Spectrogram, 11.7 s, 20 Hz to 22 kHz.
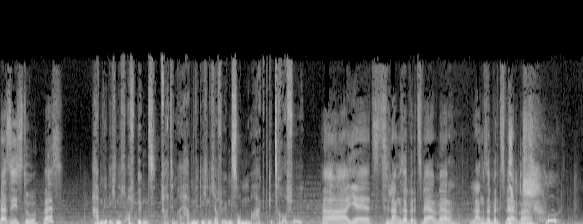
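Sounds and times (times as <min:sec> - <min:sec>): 
speech: 0:00.0 - 0:11.0
sneeze: 0:10.2 - 0:11.2.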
